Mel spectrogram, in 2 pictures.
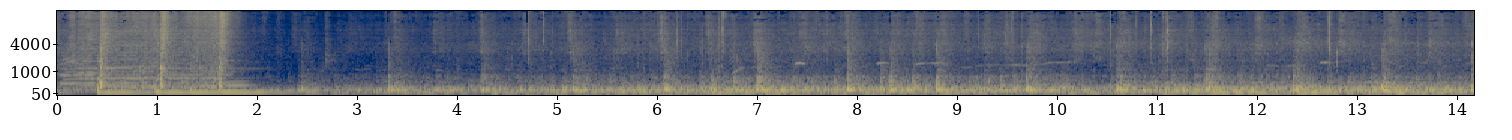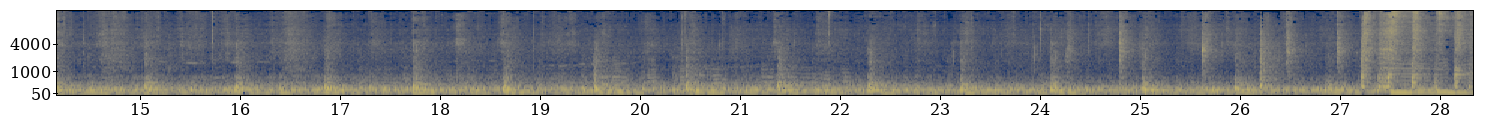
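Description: Tamborazo band's drums, bass drum and snare, playing a steady drum passage with rolls. The brass horns sound briefly at the start and come back in near the end.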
